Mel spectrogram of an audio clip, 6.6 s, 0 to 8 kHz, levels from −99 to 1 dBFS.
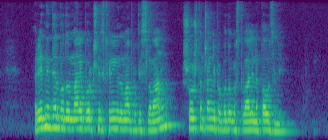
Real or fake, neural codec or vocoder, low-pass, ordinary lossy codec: real; none; none; none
